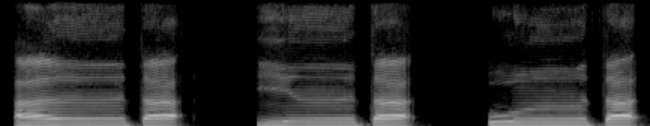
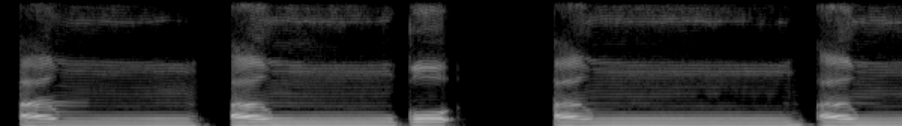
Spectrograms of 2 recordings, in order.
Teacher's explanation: Anta Inta unta itu tipis tapi kalau tebal misalkan Ang anqo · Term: ikhfa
